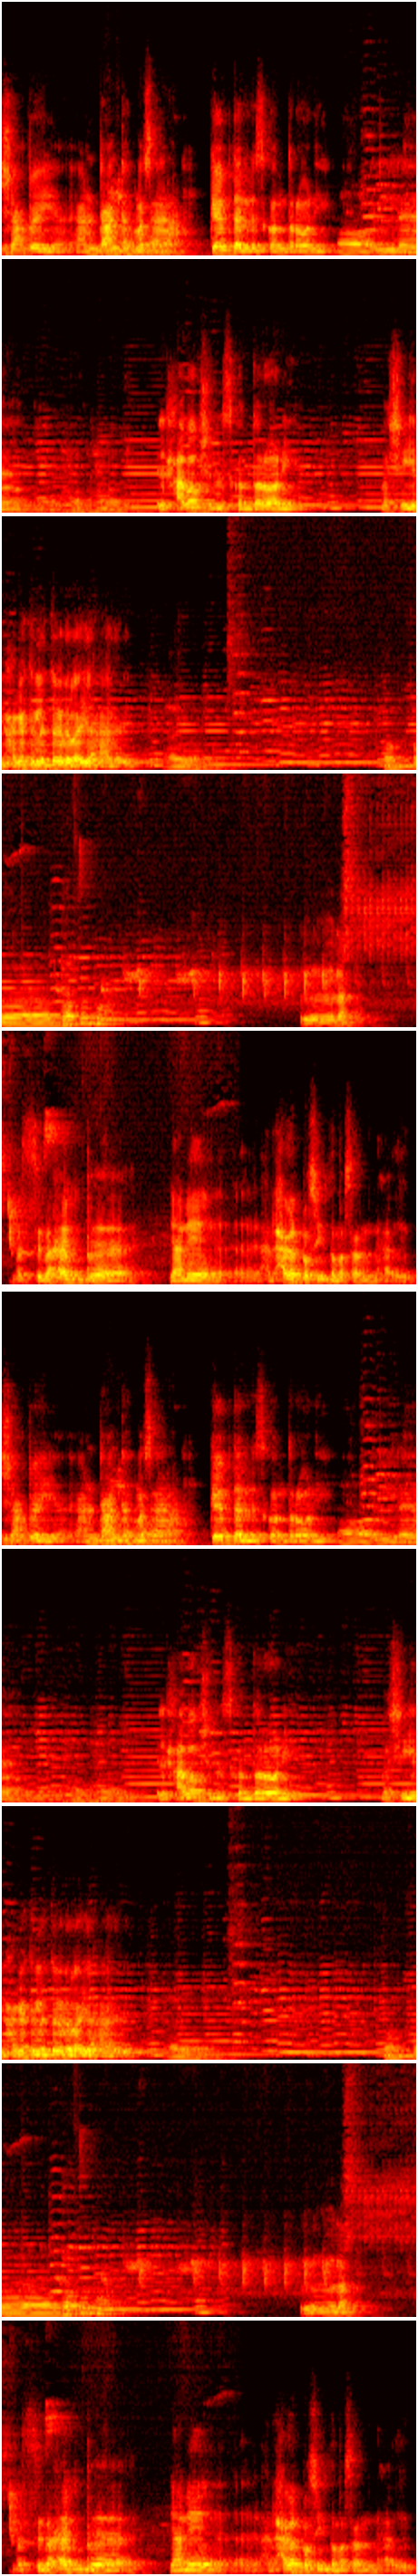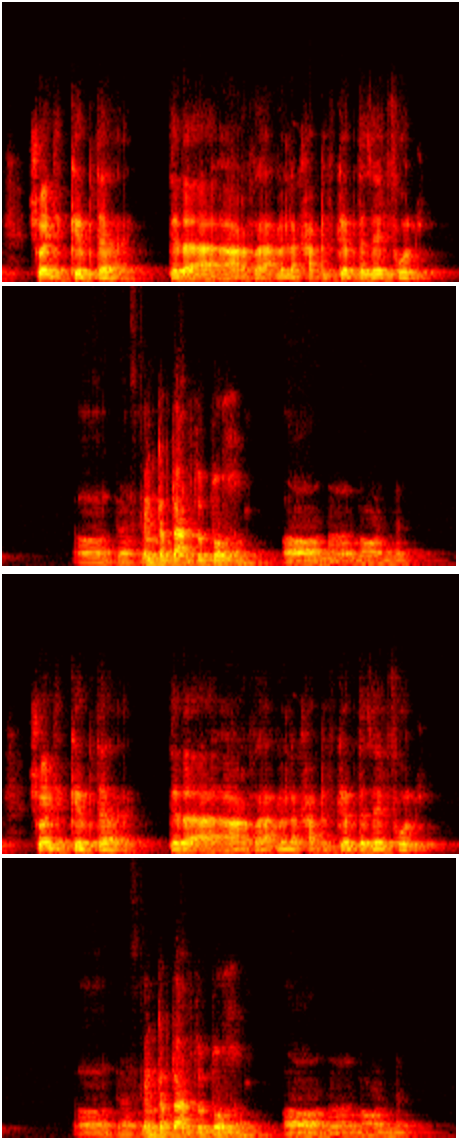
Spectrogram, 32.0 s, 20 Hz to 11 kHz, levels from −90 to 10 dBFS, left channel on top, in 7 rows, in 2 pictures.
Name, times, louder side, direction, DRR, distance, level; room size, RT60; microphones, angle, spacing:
voice 1, 0.0-2.0 2.3-3.6 4.1-5.1 6.3-7.9 8.7-10.6 17.0-17.6 18.4-19.8 20.1-22.8 23.1-24.1 24.5-27.1 28.8-29.7, left 1 dB, 25° left, 0.5 m, -24 dB
voice 2, 0.9-1.9 3.7-6.1 10.9-11.6 13.3-15.0 28.1-29.9 30.2-31.4, left 2 dB, 45° left, 0.9 m, -31 dB
sound 1, 3.9-16.2, right 1 dB, 20° right, 1.1 m, -39 dB
sound 2, 11.6-20.9, left 4 dB, 85° left, 0.9 m, -46 dB
4.4 x 3.7 x 3.1 m
head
